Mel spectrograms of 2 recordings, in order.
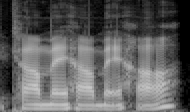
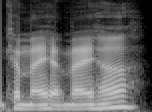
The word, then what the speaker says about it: Kamehameha: name cuz I guess if you're going for the original Japanese the correct pronunciation would be keha Mayha but because of the the everyone kind of knowing King kameha Mayha that was how was pronounced in a lot of Dubs so I don't think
